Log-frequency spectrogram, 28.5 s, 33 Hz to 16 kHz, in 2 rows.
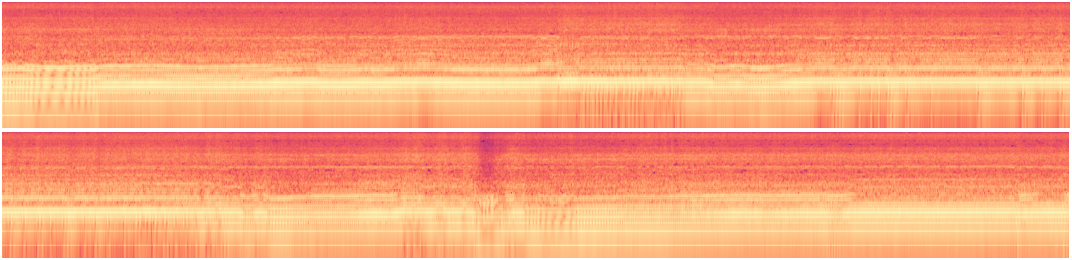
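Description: Stock Husqvarna 3120XP two-stroke chainsaw running at full throttle, cutting through a large log. Its engine pitch holds steady in the cut, sagging briefly about 10 seconds in, near 18 seconds and around 21 seconds before recovering.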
